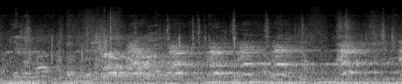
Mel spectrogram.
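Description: Hunting dogs yipping and whining from the dog boxes on a hog-hunting buggy, over a steady low rumble.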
